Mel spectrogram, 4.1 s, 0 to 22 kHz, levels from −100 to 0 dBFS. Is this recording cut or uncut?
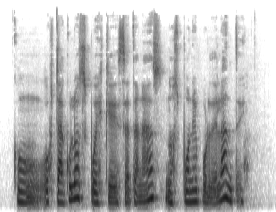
uncut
